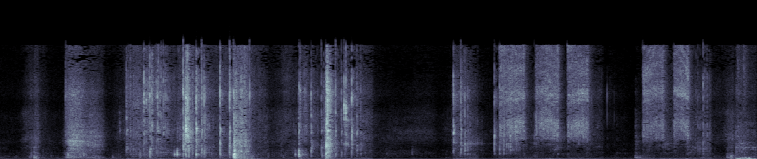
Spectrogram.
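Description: Aerosol spray-paint can spraying a coat of paint in several short bursts of hiss with brief pauses between them.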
